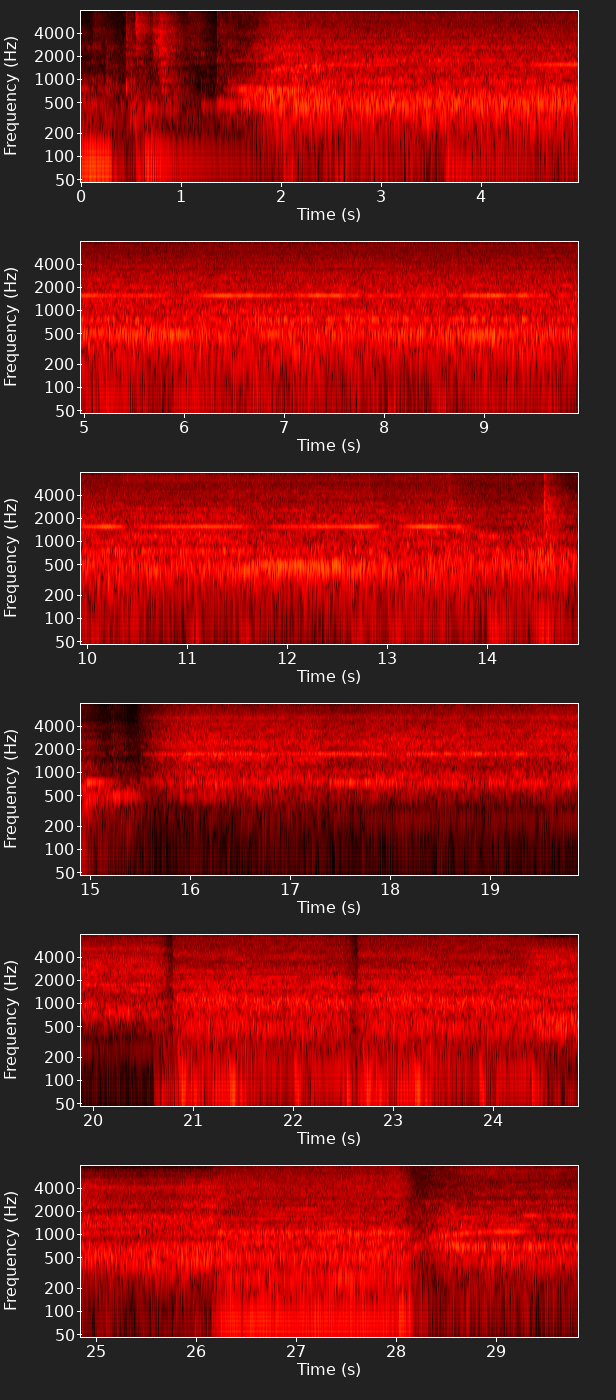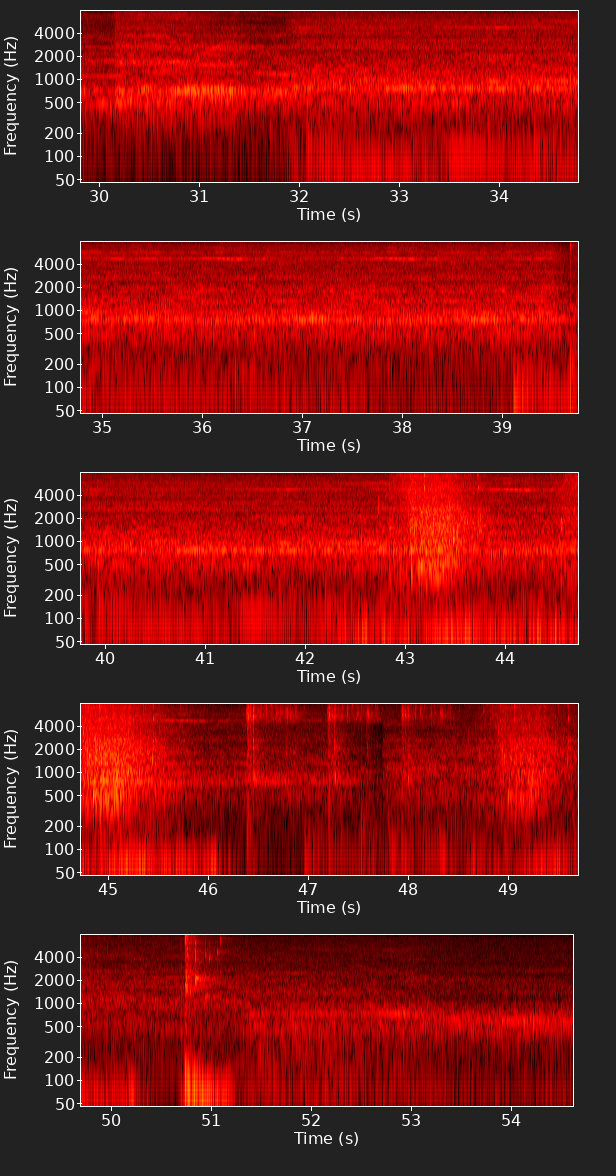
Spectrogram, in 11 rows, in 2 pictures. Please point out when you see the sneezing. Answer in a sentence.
You can't hear the sneezing here.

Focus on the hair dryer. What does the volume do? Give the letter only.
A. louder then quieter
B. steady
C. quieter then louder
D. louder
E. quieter
E.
